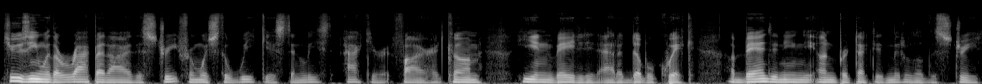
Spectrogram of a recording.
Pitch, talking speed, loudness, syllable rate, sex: 105 Hz, 190 wpm, -21 LUFS, 5.2 syllables/s, male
